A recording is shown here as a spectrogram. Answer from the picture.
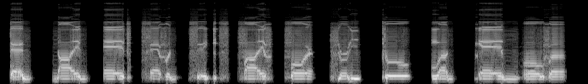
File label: robot countdown 10 to 1 game over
